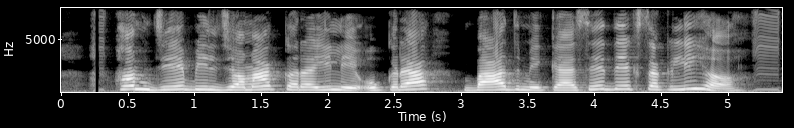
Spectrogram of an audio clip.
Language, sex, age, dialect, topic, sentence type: Magahi, female, 25-30, Western, banking, question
